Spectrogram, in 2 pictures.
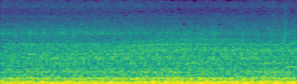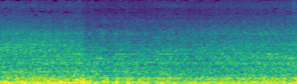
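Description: A vehicle engine idling steadily with a low hum, with a short knock a little under four seconds in.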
